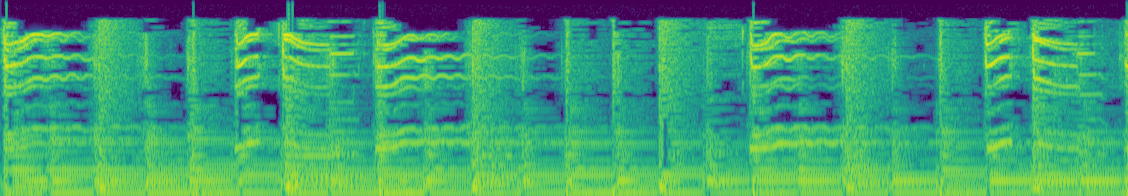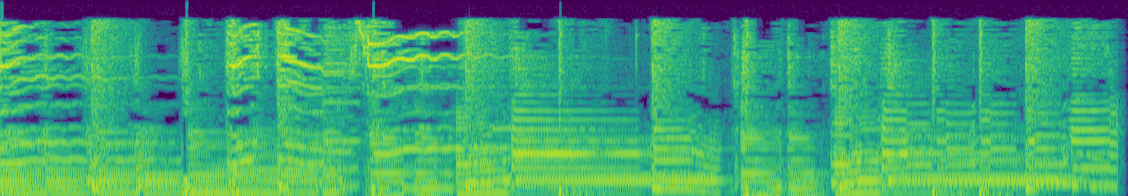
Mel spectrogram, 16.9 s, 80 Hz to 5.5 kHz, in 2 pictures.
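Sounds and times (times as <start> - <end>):
solo guitar: 0.0 - 16.9.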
